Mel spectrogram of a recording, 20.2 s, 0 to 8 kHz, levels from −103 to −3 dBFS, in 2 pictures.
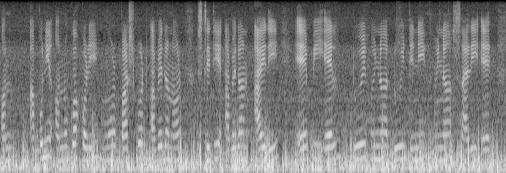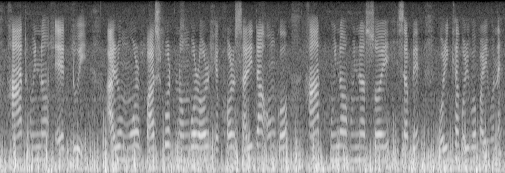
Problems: none marked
